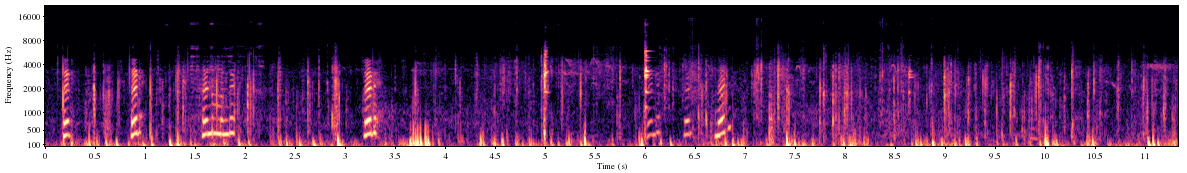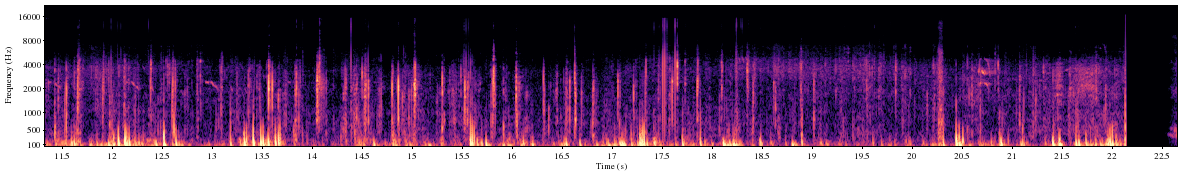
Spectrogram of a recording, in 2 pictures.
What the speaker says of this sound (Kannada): ಇವಾಗ ನಾವು ವಾಕ್ ಮಾಡ್ಕೊತ ದನಗಳನ್ನ ಇಟ್ಕೊಂಡು ಮನೆ ಕಡೆ ಹೊರಟಿದ್ದೀವಿ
